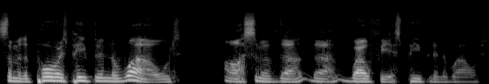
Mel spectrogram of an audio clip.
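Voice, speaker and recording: In an English accent, a man speaks with a dark, mellow tone and big swings in loudness, in a dry, close sound with no echo. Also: fairly high pitch for a man, ordinary pitch variation, moderate pace. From England. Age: 40s. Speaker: podcaster and mindset coach. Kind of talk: interview.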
